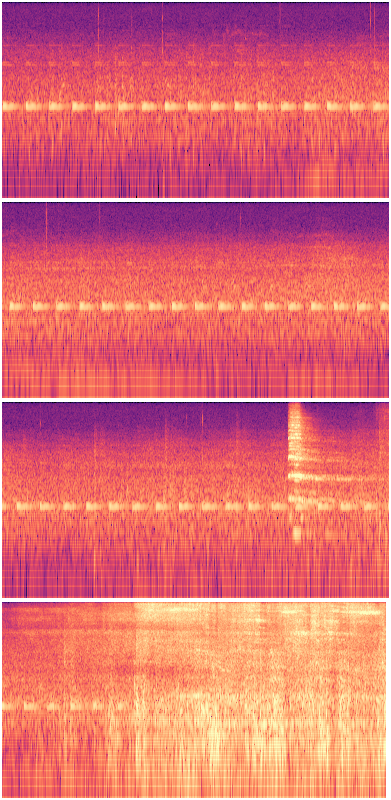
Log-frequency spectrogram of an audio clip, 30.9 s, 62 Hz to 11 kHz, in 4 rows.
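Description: A KiHa 189 series diesel multiple unit approaching and passing, with a warning bell ringing about twice a second throughout the approach and a low diesel engine hum. About two-thirds of the way in the train gives one short horn blast, and in the last few seconds it runs close by, its engines and wheels on the rails loud.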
